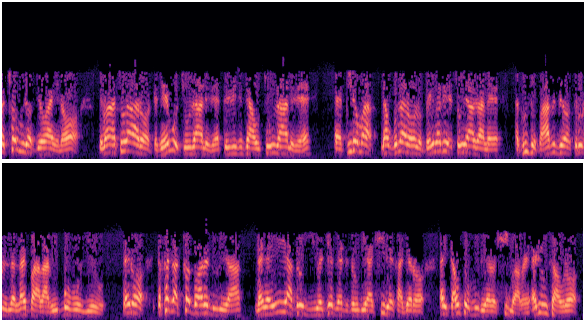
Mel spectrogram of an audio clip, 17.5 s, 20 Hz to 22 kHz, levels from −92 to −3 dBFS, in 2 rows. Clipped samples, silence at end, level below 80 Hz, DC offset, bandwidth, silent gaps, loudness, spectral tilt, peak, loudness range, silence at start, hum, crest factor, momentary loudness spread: under 0.1%; 0.1 s; -72 dBFS; under 0.1%; 3.9 kHz; none; -22 LUFS; -3.5 dB/octave; -4 dBFS; 1 LU; 0 s; none; 16 dB; 5 LU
